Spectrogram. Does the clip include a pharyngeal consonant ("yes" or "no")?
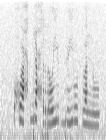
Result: yes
